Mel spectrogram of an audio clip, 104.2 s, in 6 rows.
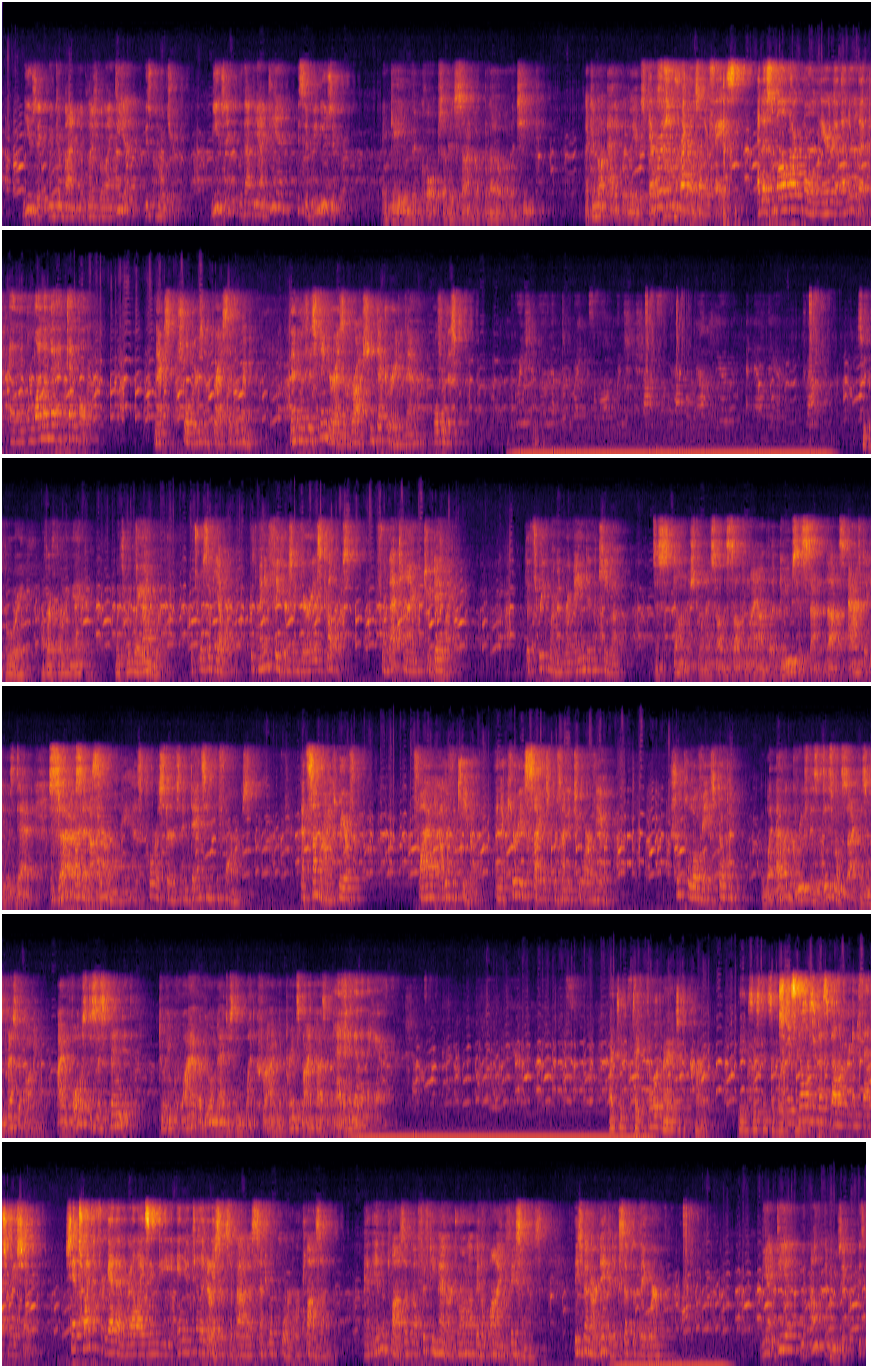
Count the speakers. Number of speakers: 6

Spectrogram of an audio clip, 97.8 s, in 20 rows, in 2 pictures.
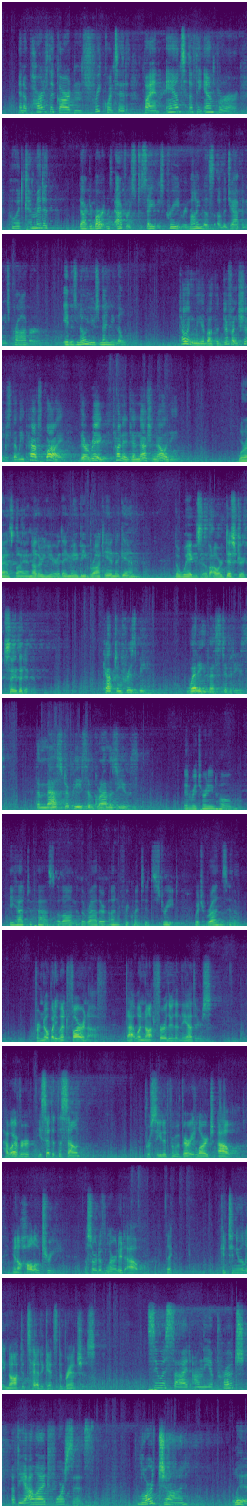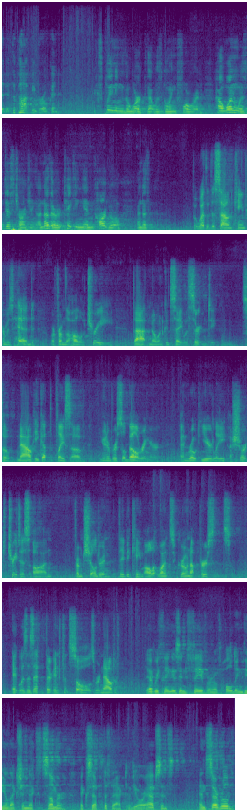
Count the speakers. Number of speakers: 7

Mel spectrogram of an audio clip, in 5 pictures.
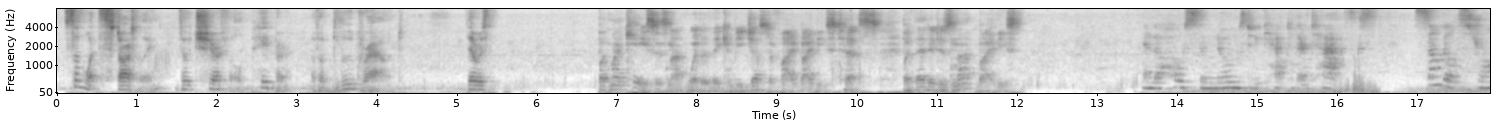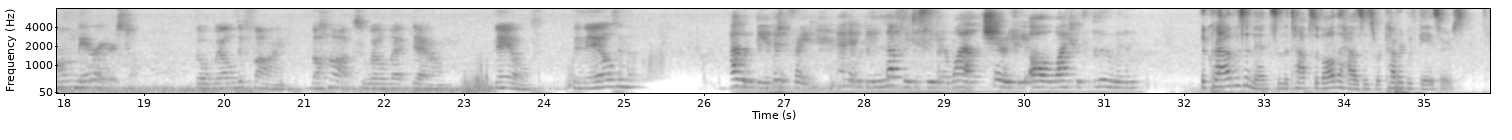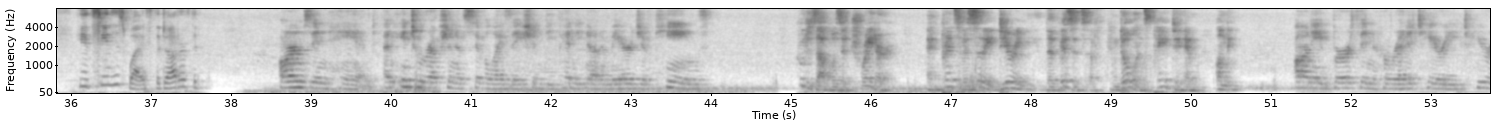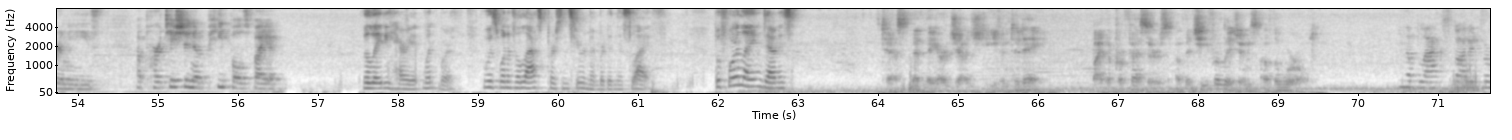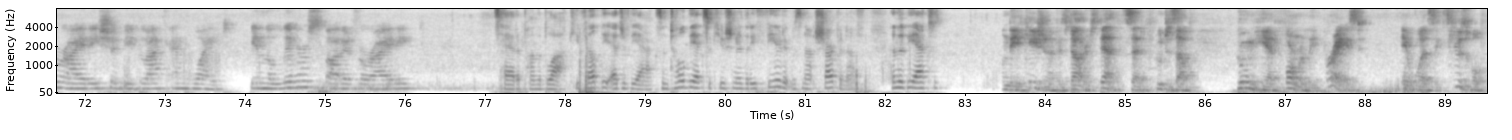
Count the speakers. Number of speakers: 8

